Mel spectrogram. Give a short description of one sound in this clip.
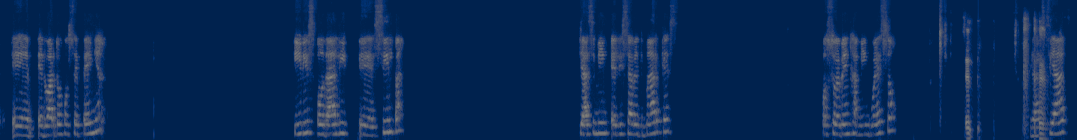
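A woman speaks calmly through an online call, in short phrases with pauses.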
